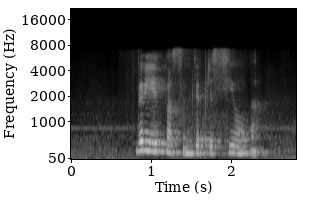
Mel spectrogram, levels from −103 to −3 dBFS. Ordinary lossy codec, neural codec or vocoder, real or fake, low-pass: none; codec, 16 kHz, 2 kbps, X-Codec, HuBERT features, trained on balanced general audio; fake; 7.2 kHz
